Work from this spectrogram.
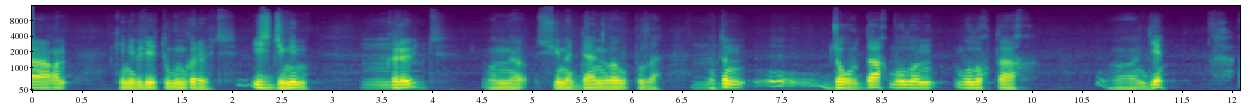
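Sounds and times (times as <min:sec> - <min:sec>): man talking: 0:00.0 - 0:10.0, 0:10.7 - 0:11.4.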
